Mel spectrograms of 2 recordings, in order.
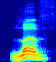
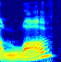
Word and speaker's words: love: é CUT por exemplo Love Esso daqui a gente tende a falar a gente tende a usar esse o e falar Love Tá mas é mais um love love Ok e above above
